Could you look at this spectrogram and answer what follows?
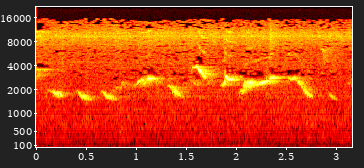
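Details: White-rumped shama in full song, offered as therapy for shamas low on stamina: a run of clear, slurred whistles, each note dipping or rising, delivered in quick succession with a brighter warbled phrase at the end.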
